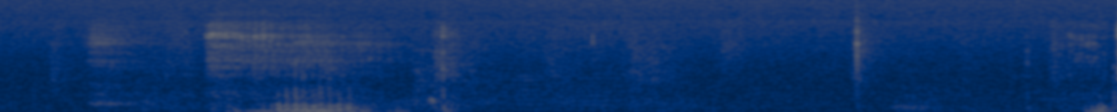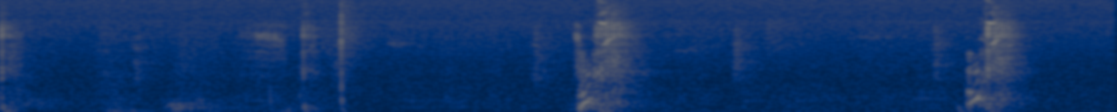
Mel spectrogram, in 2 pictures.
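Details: Labrador Retriever, a male lab, snoring and barking in his sleep indoors; a low snore near the start, scattered soft huffs, then two short sharp muffled barks late in the recording.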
